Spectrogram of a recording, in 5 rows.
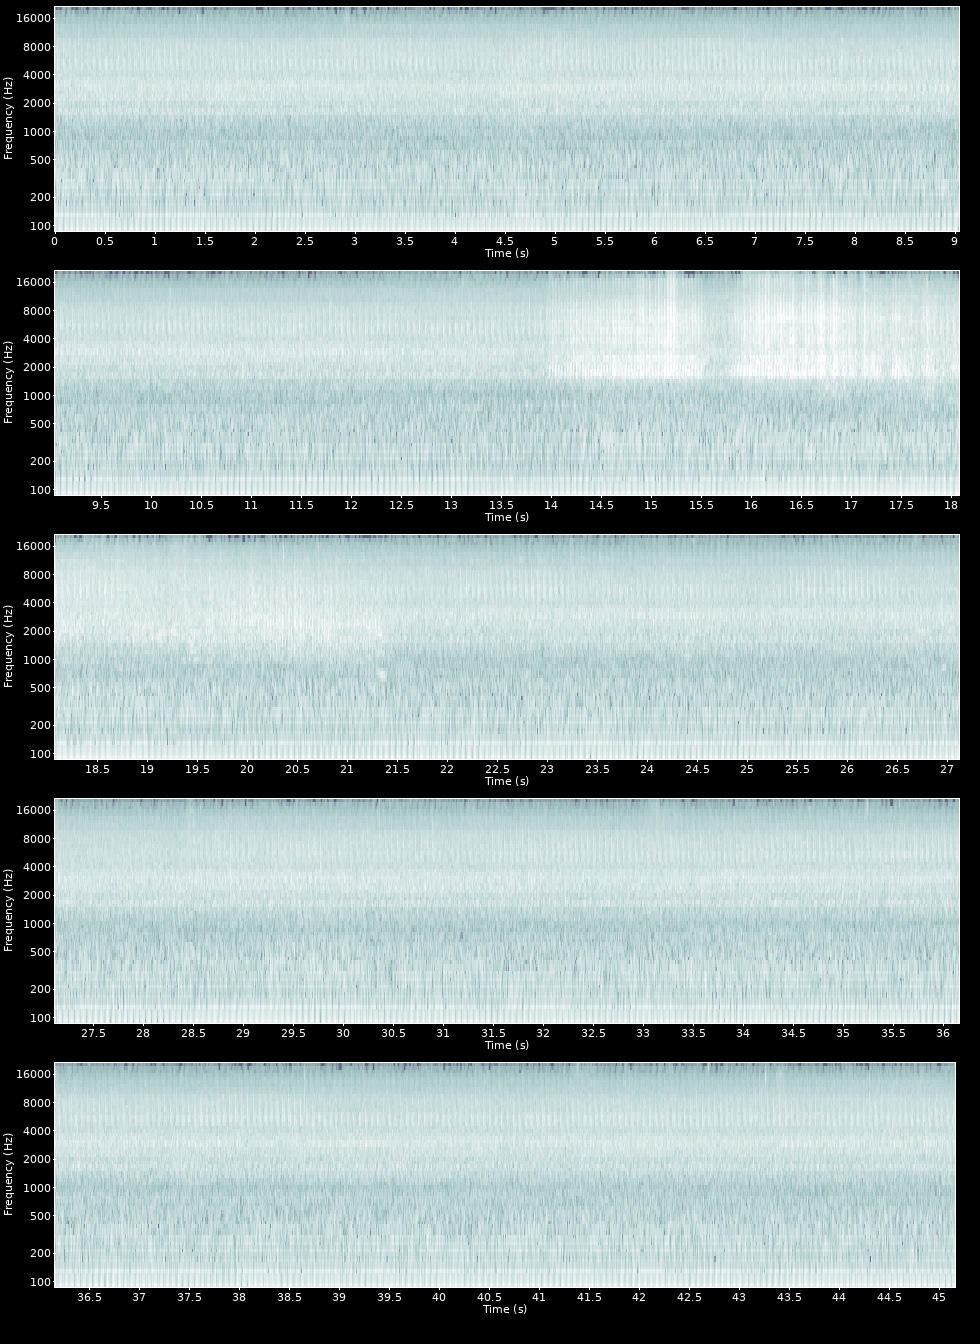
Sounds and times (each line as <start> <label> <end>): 10.4 generator 26.1
12.3 sewer works site 21.8
12.7 rattling hose clamp 21.0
